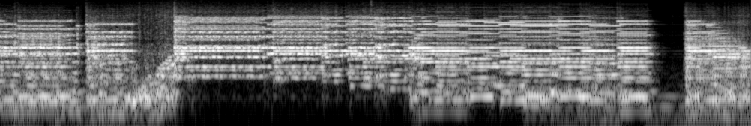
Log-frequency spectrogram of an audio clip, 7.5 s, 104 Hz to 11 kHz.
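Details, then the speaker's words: Leslie speaker cabinet driven by a Hammond organ, heard after replacing the upper driver with a vintage V21 to cure distortion: organ chords come through clean and full with steady tone and no buzzing or crackle; speaker output now normal. "all right i consider that success that's troubleshooting a distorted leslie and so that concludes this series because that sounds very clear to me here in the shop"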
